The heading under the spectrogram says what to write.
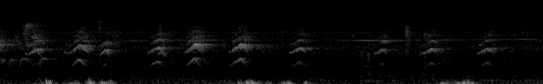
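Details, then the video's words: Red-whiskered bulbul giving a steady series of short, rising-then-falling chirped notes, repeated about twice per second, with soft low thumps beneath. "suaranya burung merah"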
